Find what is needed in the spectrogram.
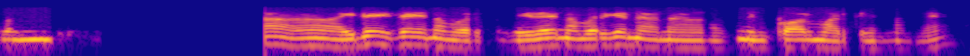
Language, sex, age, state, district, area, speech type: Kannada, male, 30-45, Karnataka, Gadag, urban, conversation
